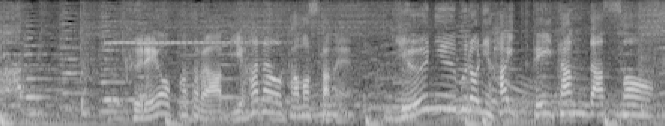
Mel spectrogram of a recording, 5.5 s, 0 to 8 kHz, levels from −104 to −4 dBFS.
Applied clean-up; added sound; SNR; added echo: none; none; none; none.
